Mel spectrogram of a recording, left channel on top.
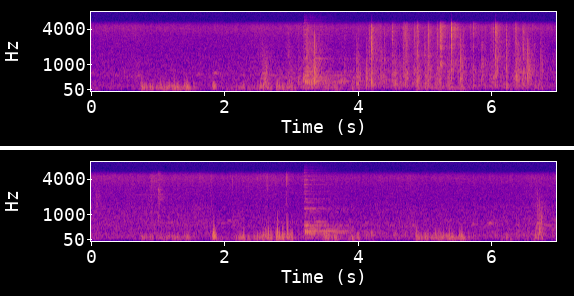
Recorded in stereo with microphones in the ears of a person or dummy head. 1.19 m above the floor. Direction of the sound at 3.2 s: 5° left (ahead or behind).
